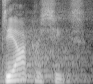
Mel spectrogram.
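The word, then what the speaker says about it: διάκρισις: for the word discerning, it's diakrisis. That's a Greek word, how you pronounce it, diakrisis.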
